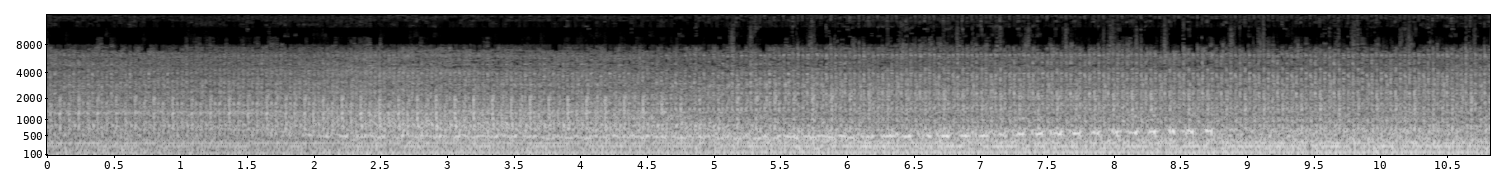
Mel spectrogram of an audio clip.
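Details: 2011 Opel Astra 1.7 CDTI diesel at idle: steady clatter of about three to four ticks a second with a faint tone rising above it, a strange background noise present warm or cold, also on gear changes; part unknown.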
